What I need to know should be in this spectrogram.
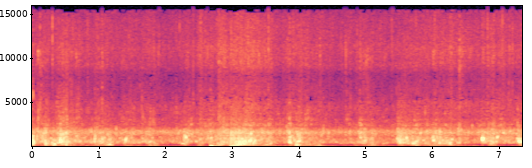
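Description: A stream flows and burbles steadily.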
